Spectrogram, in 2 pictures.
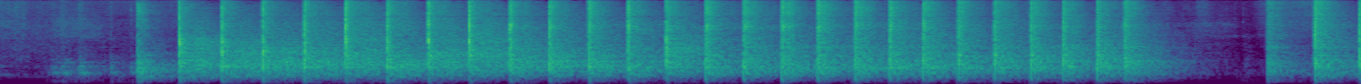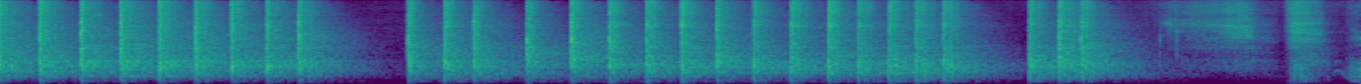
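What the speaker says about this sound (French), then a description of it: "j'utilise le côté rond du marteau et j'y vais vraiment avec parcimonie" Round side of a hammer tapping a zinc gutter outlet into shape, with rapid, evenly spaced metallic taps in three long bursts separated by short pauses, close and clear with no talk.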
